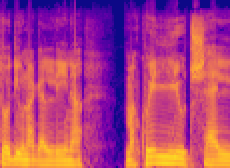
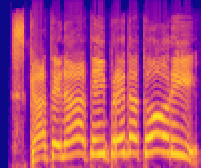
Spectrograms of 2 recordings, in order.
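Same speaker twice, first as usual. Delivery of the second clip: much higher, slow, hammed-up hunt cry; shouting; slower than usual. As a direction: yell it out to the crowd, slowly. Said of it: "urlò Sparky". (grido teatrale, molto più acuto e lento)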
